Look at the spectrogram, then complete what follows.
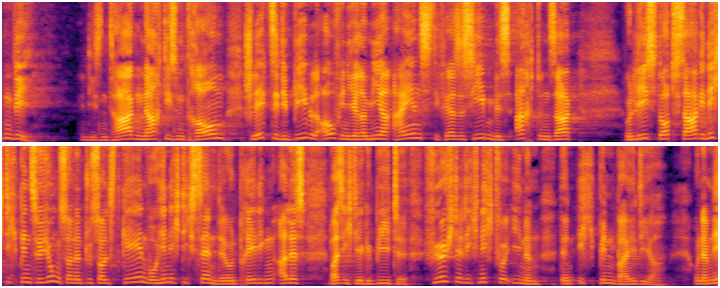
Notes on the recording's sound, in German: aus dem Gottesdienst der Liebenzeller Mission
